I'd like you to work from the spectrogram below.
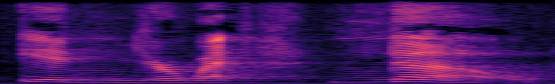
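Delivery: loud, appalled protest; horrified. Retold or imitated. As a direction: beg her not to have done it, aghast. Horrified reaction to friend peeing.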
